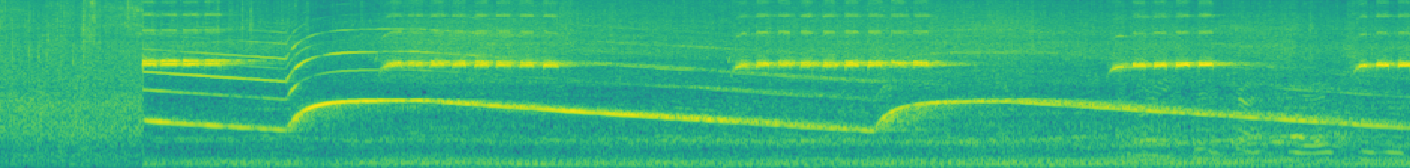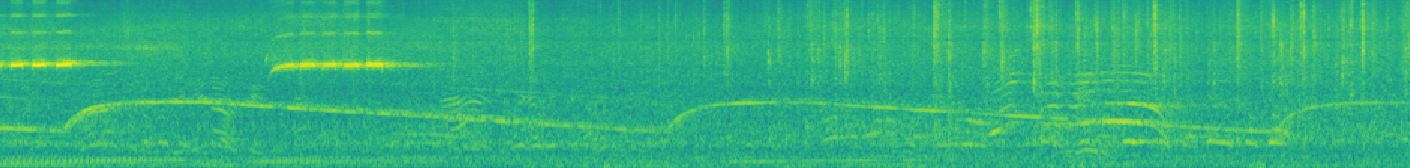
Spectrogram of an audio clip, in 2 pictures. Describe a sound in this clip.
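A siren wails over and over, rising and slowly falling.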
